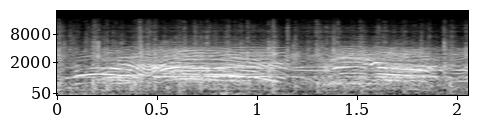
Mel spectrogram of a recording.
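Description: Raised voices shouting in several calls whose pitch swoops up and down, with no words picked out.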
